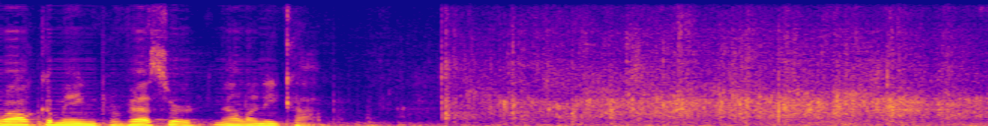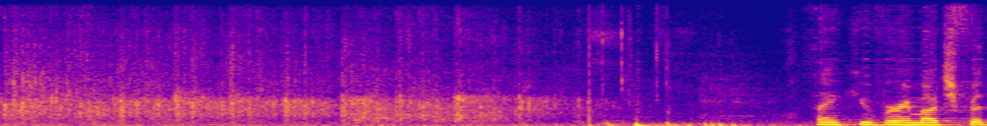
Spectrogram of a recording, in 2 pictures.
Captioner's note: applause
